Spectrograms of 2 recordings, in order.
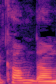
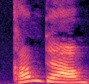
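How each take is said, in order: First: Said in the usual way. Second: Calm down, high and loud; loud plea. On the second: Real, not acted. Host cutting off listeners before they react, loud high plea. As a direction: cut off the listeners' outrage. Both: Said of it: "Those of you listening".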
